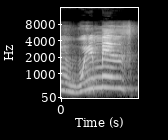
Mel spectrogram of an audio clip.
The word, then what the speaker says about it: women: A 19th century women's college. 얘들아, 이거 읽을 때 women이라고 읽어주셔야 돼요. woman 아니에요.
